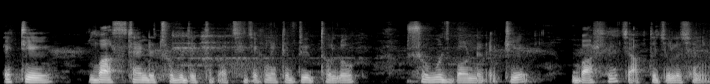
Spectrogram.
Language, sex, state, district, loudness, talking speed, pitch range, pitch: Bengali, male, West Bengal, Malda, -21 LUFS, 160 wpm, 100-110 Hz, 105 Hz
